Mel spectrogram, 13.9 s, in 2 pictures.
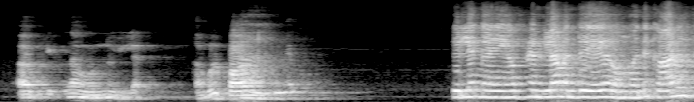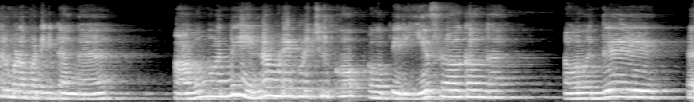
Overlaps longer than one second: none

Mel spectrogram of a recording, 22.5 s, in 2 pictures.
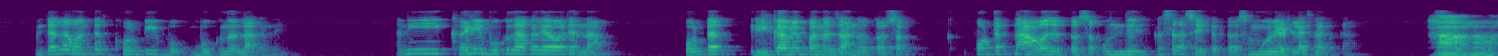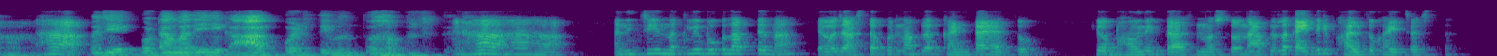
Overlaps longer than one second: none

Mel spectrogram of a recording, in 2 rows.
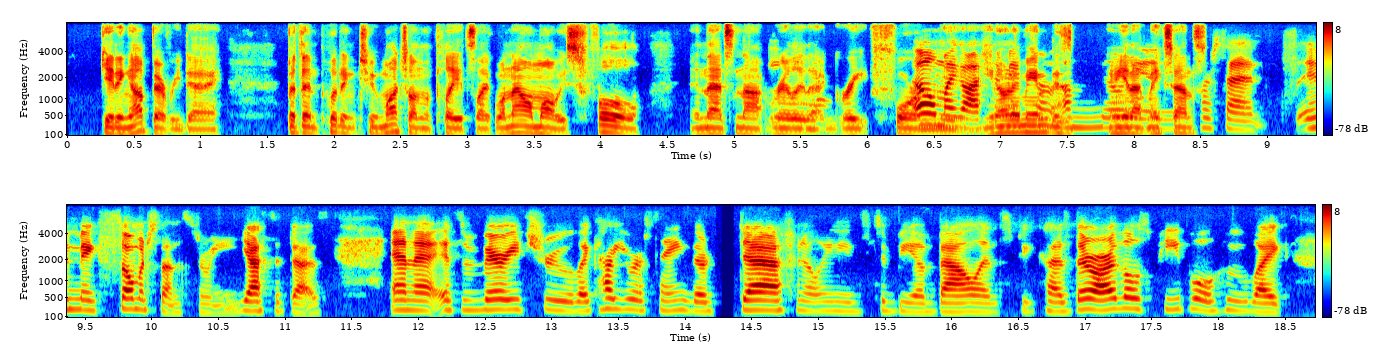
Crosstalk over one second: present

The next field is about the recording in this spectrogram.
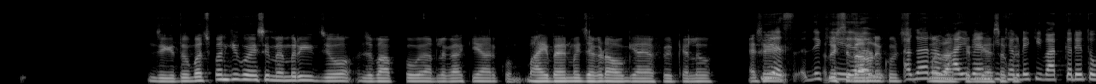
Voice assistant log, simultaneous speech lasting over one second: present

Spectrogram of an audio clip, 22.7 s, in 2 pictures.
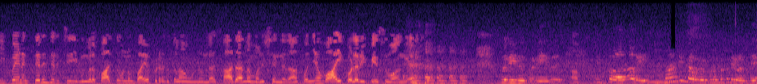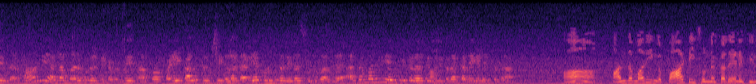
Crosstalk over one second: none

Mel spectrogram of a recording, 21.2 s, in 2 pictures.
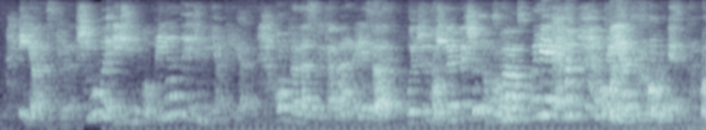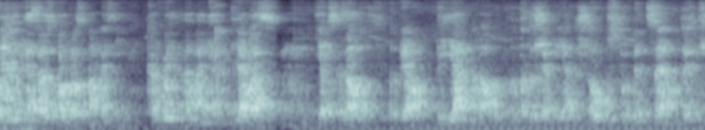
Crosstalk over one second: present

